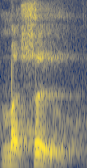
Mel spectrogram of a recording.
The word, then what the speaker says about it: Mosul: They pronounce it a little different than we do. They call it the city of Mosul. We call it Mosul. – Yeah. – We put the accent on a different syllable.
